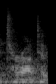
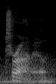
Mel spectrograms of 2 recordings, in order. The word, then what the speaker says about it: Toronto: a churro Toronto yeah soft teas all around there shouldn't even be any teas in that word Toronto right I want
